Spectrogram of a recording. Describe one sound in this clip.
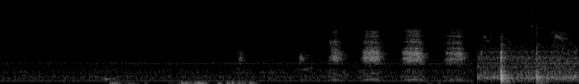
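Hands squish and knead soft dough.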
